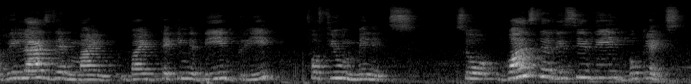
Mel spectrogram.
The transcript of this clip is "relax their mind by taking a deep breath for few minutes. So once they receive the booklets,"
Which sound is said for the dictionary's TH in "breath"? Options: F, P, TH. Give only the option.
F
